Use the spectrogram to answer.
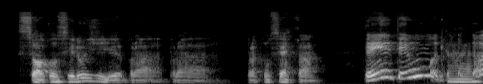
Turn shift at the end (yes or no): no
